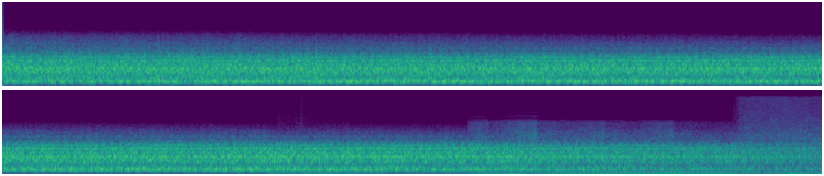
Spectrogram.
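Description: Sustained gong-like metallic ringing with several steady overtones, slowly fading. From about five and a half seconds a low, stepped pulsing drone joins underneath.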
